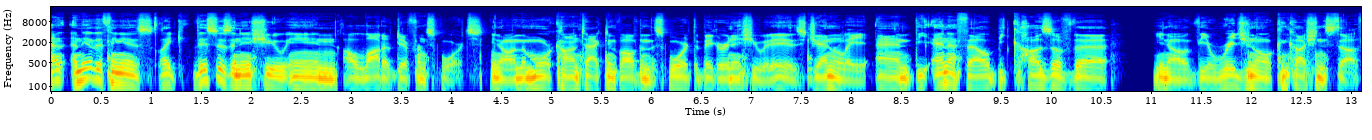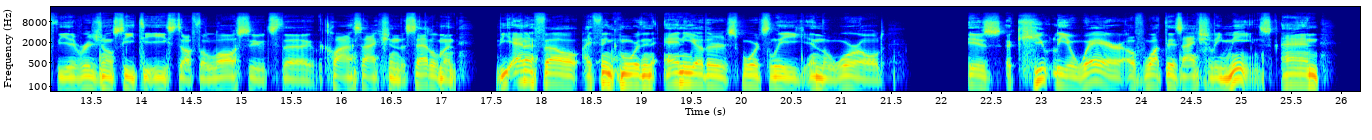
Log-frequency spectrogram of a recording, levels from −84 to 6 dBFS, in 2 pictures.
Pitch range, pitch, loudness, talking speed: 85-110 Hz, 95 Hz, -24 LUFS, 185 wpm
